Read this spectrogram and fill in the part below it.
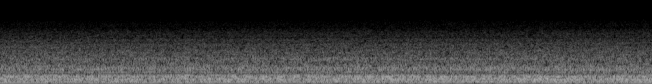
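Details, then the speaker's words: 1996 Lakewood 223 3-speed 20-inch box fan, third-gen, before restoration, on medium speed, a big jump from low: steady even rush of air with a soft low hum, no ticking or wobble; pleasant sound, moving a good amount of air. Normal running. "there the sound is Pleasant to listen to a good amount of a"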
